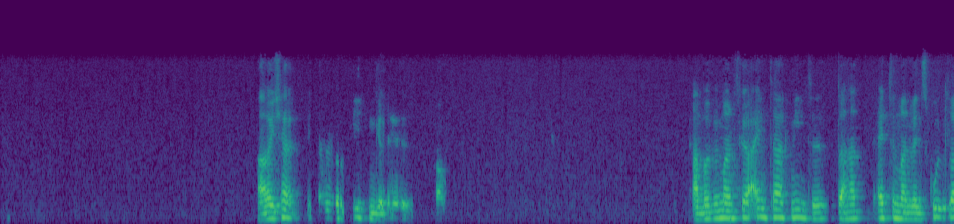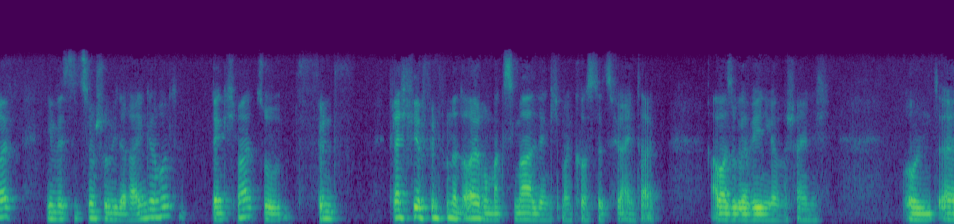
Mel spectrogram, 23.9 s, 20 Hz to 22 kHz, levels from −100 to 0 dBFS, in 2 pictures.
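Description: No technical faults can be heard in this speech recording.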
